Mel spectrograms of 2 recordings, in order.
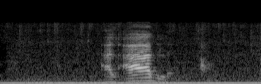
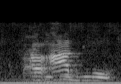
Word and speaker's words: Al-Adl: Al-adl. La-nya itu ada di atas mati. Tadi Al-adli.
